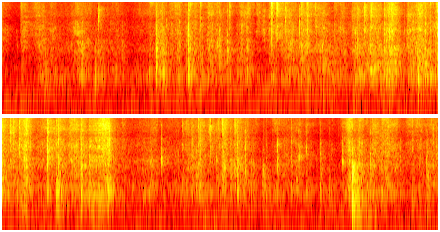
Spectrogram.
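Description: Crumpled brown kraft packing paper rustling and crinkling in irregular bursts as hands dig through it inside a cardboard box. Near the end there is a single sharp knock, the loudest sound.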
